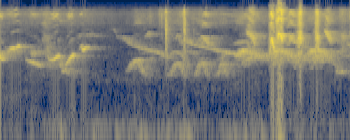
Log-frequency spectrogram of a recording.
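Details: Wild white-rumped shama used to attract shamas: short looping whistles, then a series of arched, fluty notes and a long falling slide, closing with sharp high chips and a loud burst.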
